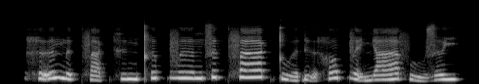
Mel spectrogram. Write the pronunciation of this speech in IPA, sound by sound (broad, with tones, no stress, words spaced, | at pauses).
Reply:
hə̰ː˧˥ nə˨˩t̚ fa˨˩k̚xɨ˧ŋt̪ʰə˦˥p̚ vəː˧ŋsə˦˥t̚faː˦˥k̚t̪u˧˩ə̯ ɗɨ̰˧˨ə̯hɔ˦˥p̚vɛ̰˧˨ ɲaː˨˦fu˧˩zə˧j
